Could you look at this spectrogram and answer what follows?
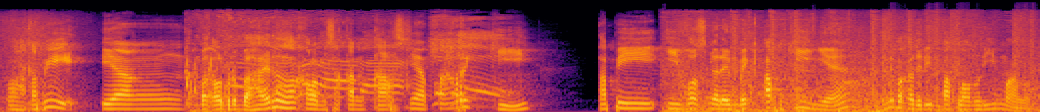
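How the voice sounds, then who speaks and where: High-voiced Indonesian male esports analyst. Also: quick pace, noisy background. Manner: mixes in English gaming jargon. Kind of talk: live mobile game match commentary.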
